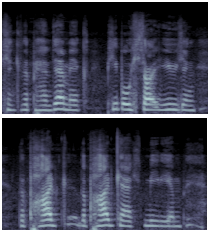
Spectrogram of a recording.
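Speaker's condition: Cerebral palsy; wheelchair user all life

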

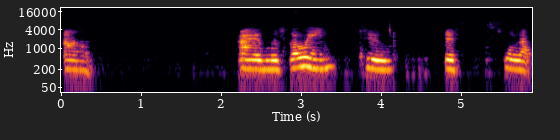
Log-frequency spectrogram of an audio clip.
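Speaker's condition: Cerebral palsy; from birth, 22 years, brain not connecting properly to muscles, trouble walking, mild learning disability; was in speech therapy

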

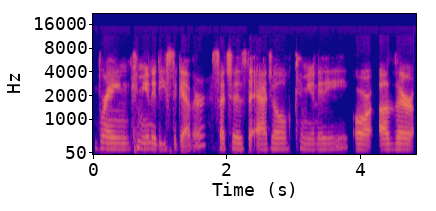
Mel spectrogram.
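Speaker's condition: No condition

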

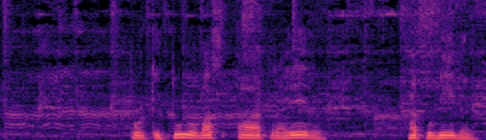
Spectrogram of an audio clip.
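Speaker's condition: No condition

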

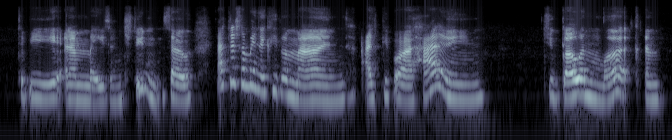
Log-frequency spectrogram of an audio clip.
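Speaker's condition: Hearing loss

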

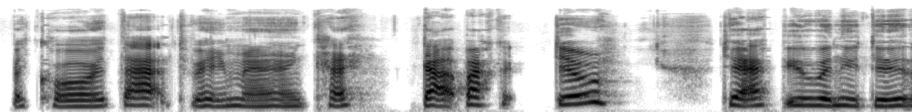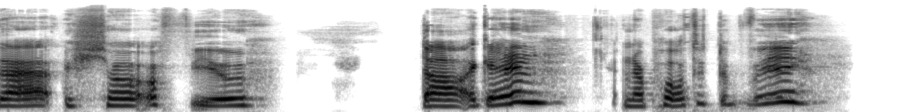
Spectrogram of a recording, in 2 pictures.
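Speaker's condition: Deafness; congenital deafness, born deaf

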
